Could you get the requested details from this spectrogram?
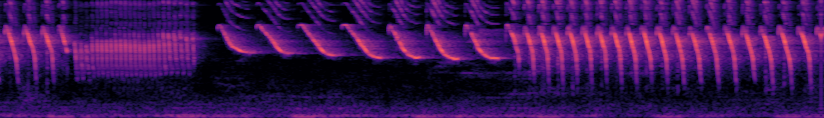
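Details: Very active canary singing, used as a tutor for young birds and to stimulate females to breed: fast sweeping notes, a buzzy trill, slower descending whistles repeated about twice per second, then a long rapid trill.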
